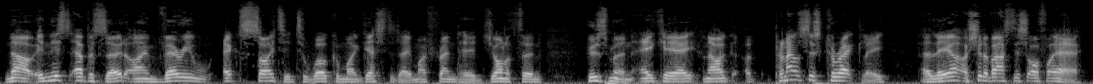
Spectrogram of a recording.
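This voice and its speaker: A man's voice: medium pitch, moderate pace. A man with a British accent hosting a music production podcast, chatty and prone to digressions, with frequent ums and restarts. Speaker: podcast host. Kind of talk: casual podcast interview.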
